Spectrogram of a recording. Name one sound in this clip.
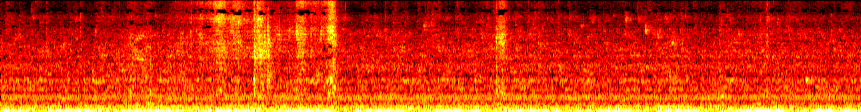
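A thin membrane is peeled off a rack of raw pork ribs.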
